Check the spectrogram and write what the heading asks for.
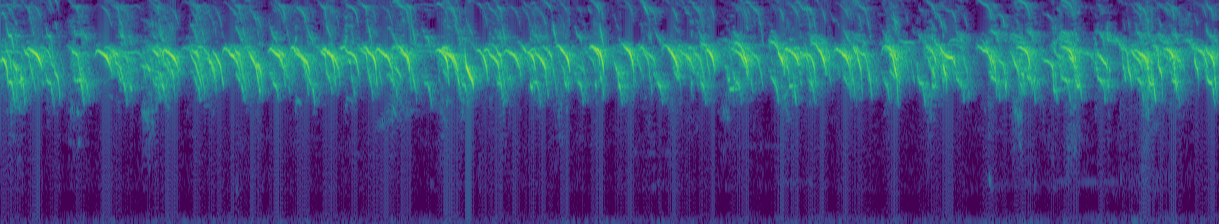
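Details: Baby chicks cheeping in a dense flock, sharp high notes repeated rapidly and overlapping, steady intensity with nothing else audible.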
